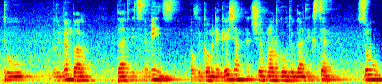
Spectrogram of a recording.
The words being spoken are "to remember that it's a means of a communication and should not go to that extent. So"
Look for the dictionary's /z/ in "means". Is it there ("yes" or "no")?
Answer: yes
